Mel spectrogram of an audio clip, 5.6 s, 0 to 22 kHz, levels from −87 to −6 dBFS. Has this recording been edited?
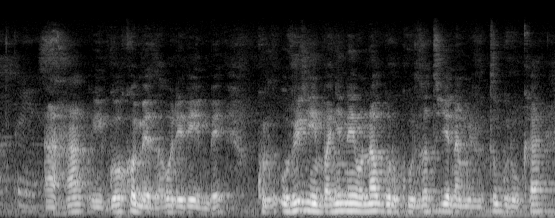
no; 0 cuts

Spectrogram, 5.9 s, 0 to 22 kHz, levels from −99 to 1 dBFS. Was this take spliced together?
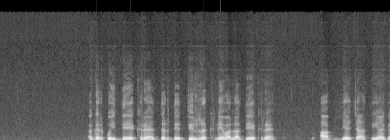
no; 0 cuts

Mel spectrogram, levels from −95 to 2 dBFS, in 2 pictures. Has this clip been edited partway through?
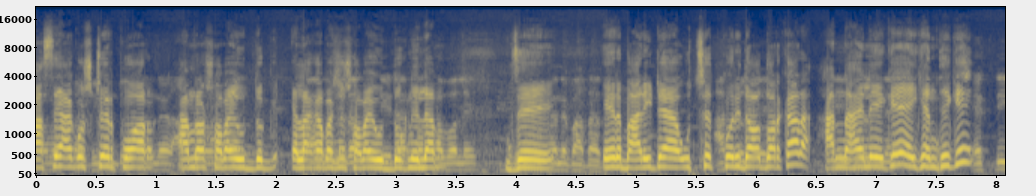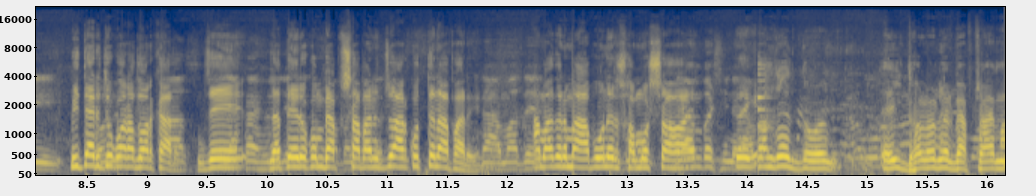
no; 0 cuts

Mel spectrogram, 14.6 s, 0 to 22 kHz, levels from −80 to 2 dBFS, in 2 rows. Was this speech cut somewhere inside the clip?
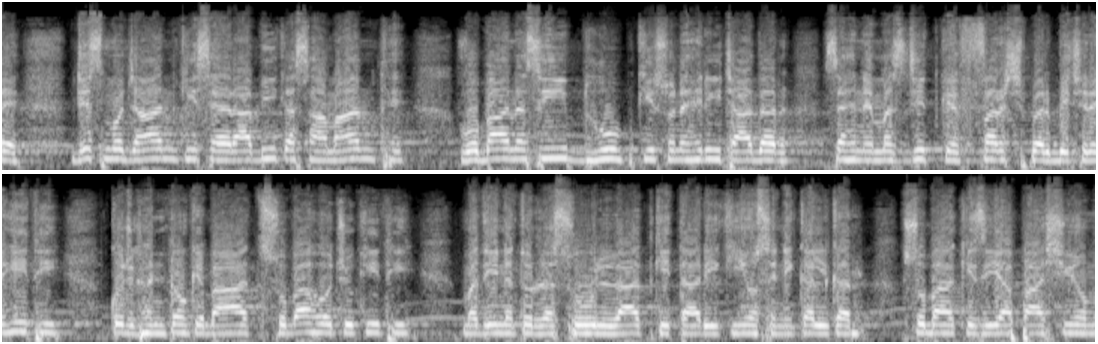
yes; 1 cut; at 7.8 s

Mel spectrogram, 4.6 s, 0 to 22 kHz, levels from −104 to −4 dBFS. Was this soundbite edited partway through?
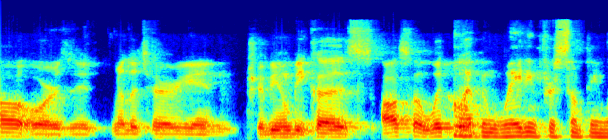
yes; 1 cut; at 1.7 s

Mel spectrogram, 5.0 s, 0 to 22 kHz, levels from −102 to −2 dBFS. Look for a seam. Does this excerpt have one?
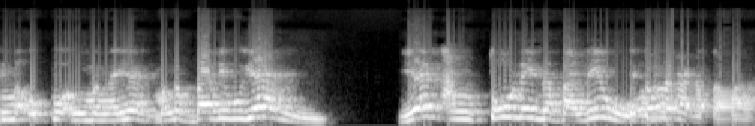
yes; 1 cut; at 4.1 s

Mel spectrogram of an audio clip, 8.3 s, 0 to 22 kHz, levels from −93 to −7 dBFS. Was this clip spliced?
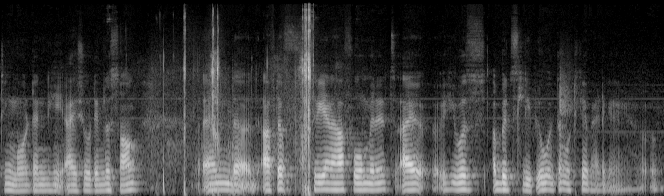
no; 0 cuts

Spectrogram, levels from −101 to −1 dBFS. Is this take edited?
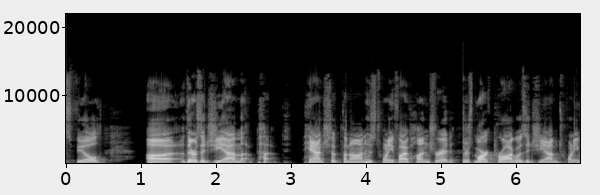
yes; 1 cut; at 5.3 s

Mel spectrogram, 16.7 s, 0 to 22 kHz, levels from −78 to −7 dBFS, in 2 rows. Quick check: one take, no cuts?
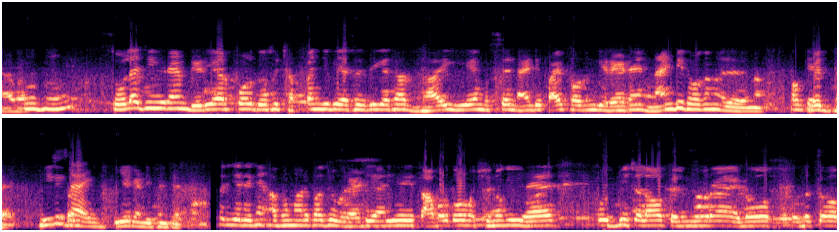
no; 1 cut; at 10.5 s

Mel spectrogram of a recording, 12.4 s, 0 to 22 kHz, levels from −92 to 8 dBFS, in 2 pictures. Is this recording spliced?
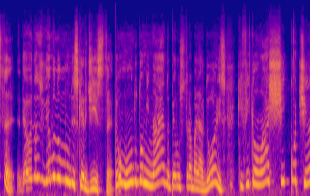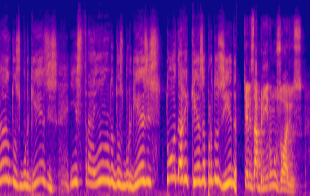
yes; 2 cuts; at 2.3 s, 11.1 s

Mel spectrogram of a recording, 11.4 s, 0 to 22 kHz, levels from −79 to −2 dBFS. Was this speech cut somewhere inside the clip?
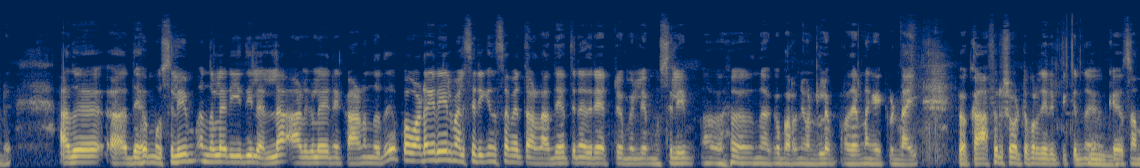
no; 0 cuts

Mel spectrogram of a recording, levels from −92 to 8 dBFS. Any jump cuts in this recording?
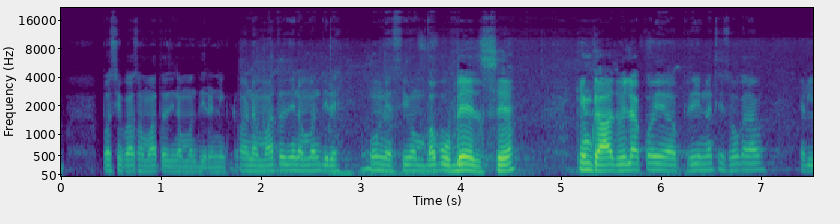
no; 0 cuts

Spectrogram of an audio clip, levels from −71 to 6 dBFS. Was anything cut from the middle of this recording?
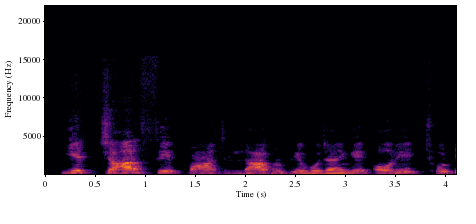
no; 0 cuts

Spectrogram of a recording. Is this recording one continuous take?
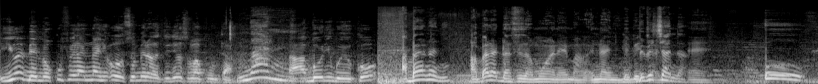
no; 1 cut; at 3.8 s

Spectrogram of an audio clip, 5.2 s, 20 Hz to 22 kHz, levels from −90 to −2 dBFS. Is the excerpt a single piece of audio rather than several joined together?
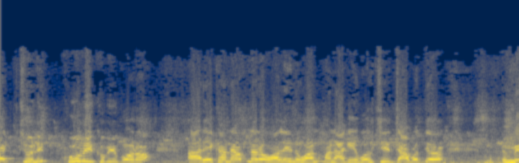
yes; 0 cuts

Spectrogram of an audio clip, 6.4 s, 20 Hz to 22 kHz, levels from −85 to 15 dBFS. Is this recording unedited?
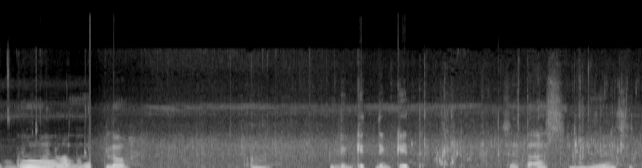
no; 1 cut; at 0.9 s

